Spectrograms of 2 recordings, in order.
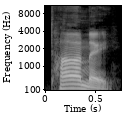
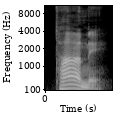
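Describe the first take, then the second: First: "tāne" ending in a long ay; wrong "tāne", final e turned into ay; mispronounced final e. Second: "tāne" ending in eh, as in egg; short eh closing "tāne", no ay glide; correct final e. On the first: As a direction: say "tāne" as tah-nay. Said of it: "is not tāne". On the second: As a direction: say "tāne" as tah-neh. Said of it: "The sound is always e". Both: Shown as a demonstration.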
